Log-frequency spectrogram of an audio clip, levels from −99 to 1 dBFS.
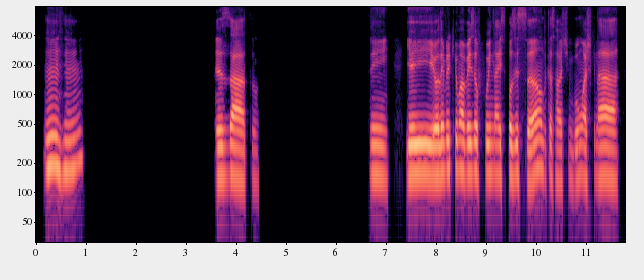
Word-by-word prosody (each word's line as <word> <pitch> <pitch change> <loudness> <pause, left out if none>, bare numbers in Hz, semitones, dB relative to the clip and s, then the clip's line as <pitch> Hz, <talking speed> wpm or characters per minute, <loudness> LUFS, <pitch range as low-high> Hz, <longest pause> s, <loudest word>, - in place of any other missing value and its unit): Uhum. 180 +2 -2 2.6
Exato. 145 -2 0 2.2
Sim, 150 -2 -3 0.3
e 155 - +3
aí 155 0 +6
eu 150 0 +5
lembrei 160 +2 +2
que 170 +1 -9
uma 170 -1 +2
vez 160 0 +1
eu 165 - +3
fui 155 0 -4
na 155 -1 -5
exposição 155 +1 -1
do 155 - -12
Castelo 140 -1 -7
Ra-Tim-Bum 140 +2 -8
acho 140 0 -6
que - - -20
na 145 -1 0
155 Hz, 100 wpm, -23 LUFS, 145-160 Hz, 2.6 s, aí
